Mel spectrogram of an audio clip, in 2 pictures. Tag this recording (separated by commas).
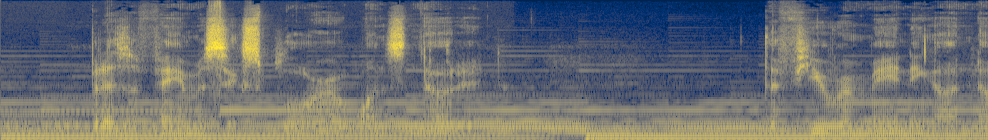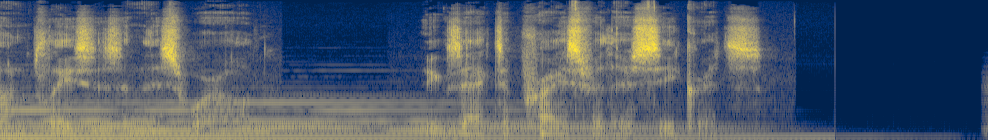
Music, Speech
